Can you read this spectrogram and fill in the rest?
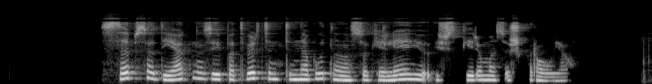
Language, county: Lithuanian, Vilnius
